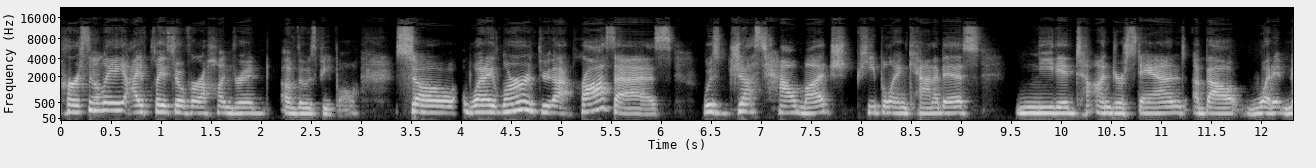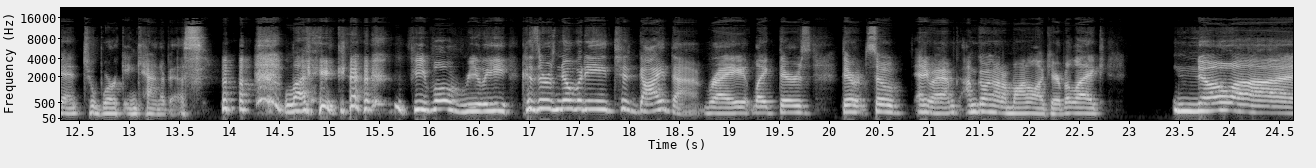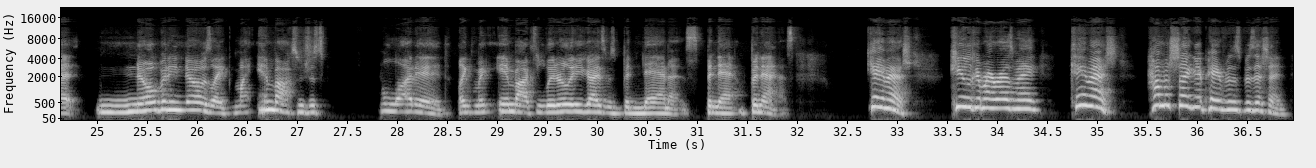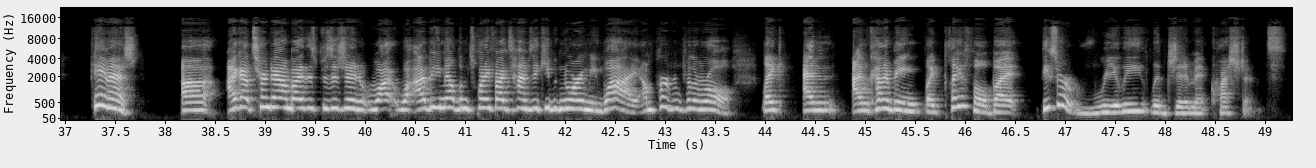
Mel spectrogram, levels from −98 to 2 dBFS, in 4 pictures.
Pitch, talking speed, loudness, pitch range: 220 Hz, 165 wpm, -19 LUFS, 185-285 Hz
